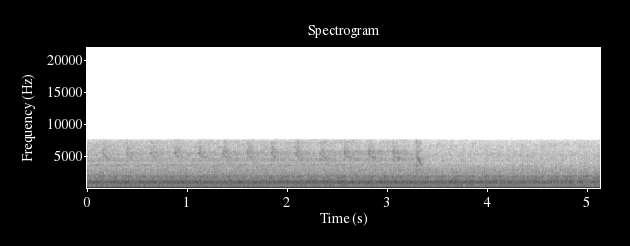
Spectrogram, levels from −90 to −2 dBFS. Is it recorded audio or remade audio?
recorded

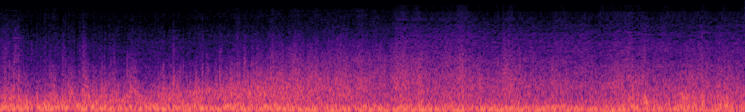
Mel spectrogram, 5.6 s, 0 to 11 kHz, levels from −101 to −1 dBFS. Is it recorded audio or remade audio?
recorded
